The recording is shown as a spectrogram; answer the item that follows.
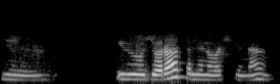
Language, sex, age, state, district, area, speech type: Kannada, female, 18-30, Karnataka, Chitradurga, rural, conversation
